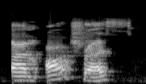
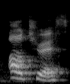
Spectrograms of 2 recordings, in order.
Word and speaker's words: Altruist: well, she is the head of education for All Trust. Did I pronounce that right, Britt? Altruist, yeah.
